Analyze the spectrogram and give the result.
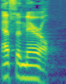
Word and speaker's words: ephemeral: Happiness is usually thought of in terms of comfort, True, genuine, deep-seated happiness, however, is something much more profound than the ephemeral. Anybody know what ephemeral means? Am I even pronouncing the word right? Ephemeral, thank you.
